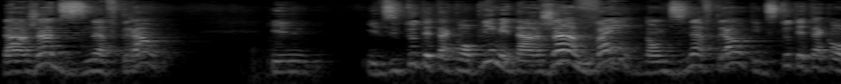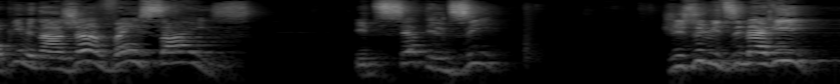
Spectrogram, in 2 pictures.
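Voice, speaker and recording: A man with a Quebec French accent preaching a Sunday sermon, swinging between emphatic outbursts and hushed asides. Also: sits high, big pitch swings, measured pace, echoey room, far from the mic, slight background noise. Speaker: pastor. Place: church sanctuary.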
